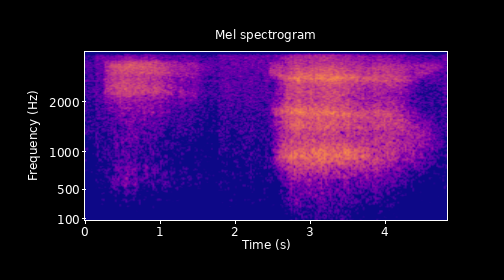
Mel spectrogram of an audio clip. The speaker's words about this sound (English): So now, take another deep breath.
